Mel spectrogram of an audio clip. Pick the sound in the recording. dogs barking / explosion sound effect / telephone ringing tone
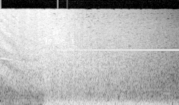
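explosion sound effect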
